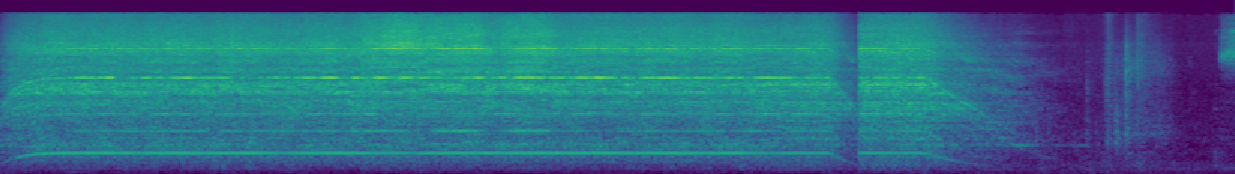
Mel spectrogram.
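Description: A handheld hot-air brush blow dryer is switched on, its motor rising quickly to a steady whine over rushing air as it is worked through the hair. The sound dips briefly about seven seconds in. Soon after, the dryer is switched off and the whine falls in pitch as the motor winds down.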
